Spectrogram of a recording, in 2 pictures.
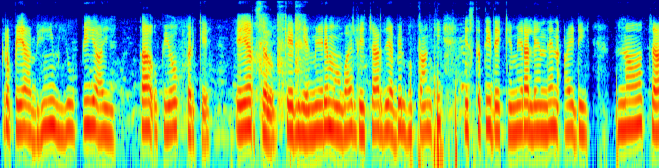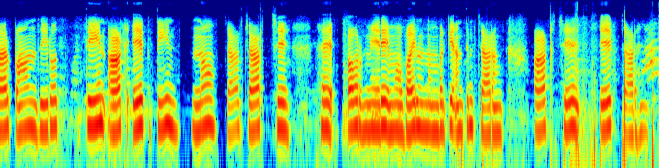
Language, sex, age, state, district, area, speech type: Hindi, female, 30-45, Uttar Pradesh, Sitapur, rural, read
